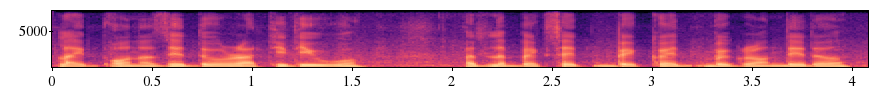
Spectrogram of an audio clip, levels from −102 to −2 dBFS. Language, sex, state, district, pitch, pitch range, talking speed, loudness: Nagamese, male, Nagaland, Dimapur, 140 Hz, 130-145 Hz, 175 wpm, -15 LUFS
